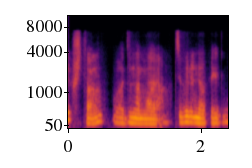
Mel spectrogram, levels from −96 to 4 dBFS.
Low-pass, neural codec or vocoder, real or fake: 7.2 kHz; codec, 16 kHz, 1 kbps, FreqCodec, smaller model; fake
